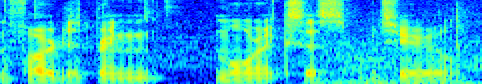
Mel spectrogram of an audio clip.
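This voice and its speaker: Speaking at a moderate pace, a man uses a very deep, low pitch. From Australia. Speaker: gaming YouTuber. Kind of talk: gameplay commentary.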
